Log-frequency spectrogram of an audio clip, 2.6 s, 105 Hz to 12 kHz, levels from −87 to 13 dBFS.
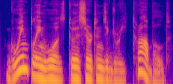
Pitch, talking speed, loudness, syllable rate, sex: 145 Hz, 160 wpm, -15 LUFS, 5.4 syllables/s, male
